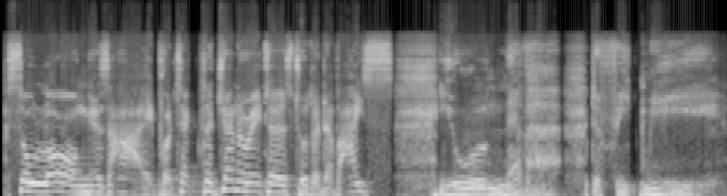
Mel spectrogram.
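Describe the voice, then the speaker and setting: A man's voice: medium pitch, sing-song, slow pace, vocal fry, breathy edge, exaggerated voice. A man voicing a boastful, power-mad supervillain for a video game, grandiose, theatrical and menacing in delivery. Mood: taunting. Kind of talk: video game villain voice acting.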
